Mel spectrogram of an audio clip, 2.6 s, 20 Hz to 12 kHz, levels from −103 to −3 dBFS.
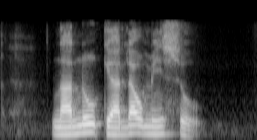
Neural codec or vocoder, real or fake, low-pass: codec, 16 kHz, 8 kbps, FunCodec, trained on Chinese and English, 25 frames a second; fake; 7.2 kHz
